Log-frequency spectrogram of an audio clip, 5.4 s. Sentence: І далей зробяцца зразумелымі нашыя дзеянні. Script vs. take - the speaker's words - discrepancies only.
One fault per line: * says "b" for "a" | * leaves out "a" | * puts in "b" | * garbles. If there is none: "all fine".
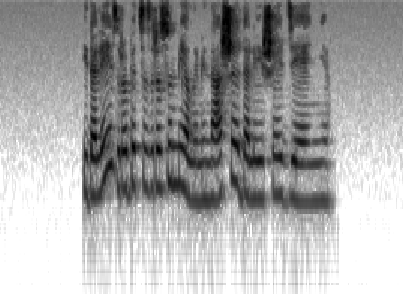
* puts in "далейшыя"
